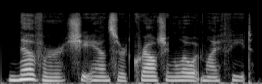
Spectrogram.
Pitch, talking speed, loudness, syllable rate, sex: 185 Hz, 185 wpm, -19 LUFS, 5.0 syllables/s, female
